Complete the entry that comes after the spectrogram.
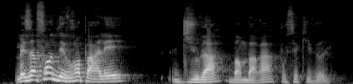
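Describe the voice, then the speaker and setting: With very wide pitch swings, a man speaks at a moderate pace against a silent background in a very clean recording. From Côte d'Ivoire (urban, Senufo family). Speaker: social and business commentator. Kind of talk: monologue to camera.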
